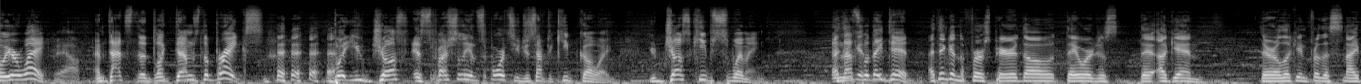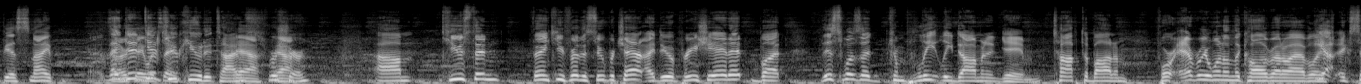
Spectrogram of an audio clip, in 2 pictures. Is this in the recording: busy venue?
yes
